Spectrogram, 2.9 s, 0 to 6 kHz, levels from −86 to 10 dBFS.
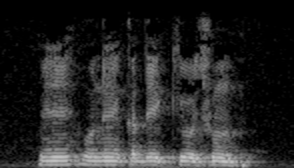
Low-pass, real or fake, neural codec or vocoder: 5.4 kHz; real; none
